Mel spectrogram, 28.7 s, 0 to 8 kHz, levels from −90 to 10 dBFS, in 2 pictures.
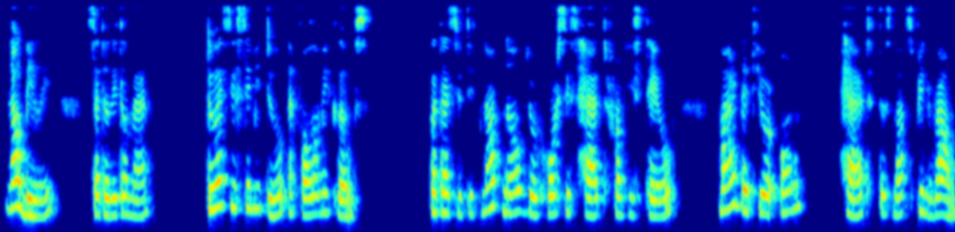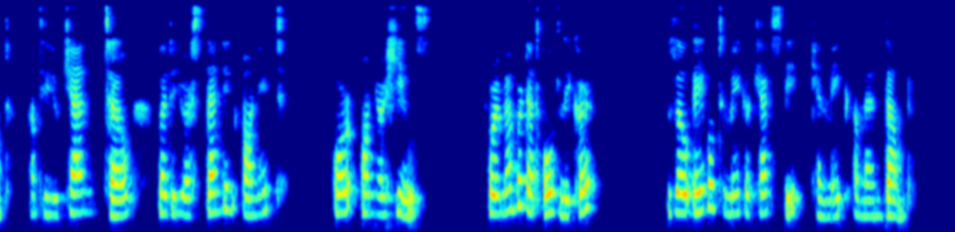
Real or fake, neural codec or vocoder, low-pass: fake; vocoder, 44.1 kHz, 80 mel bands, Vocos; 7.2 kHz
